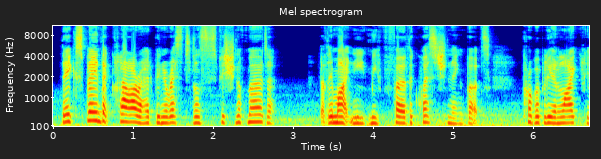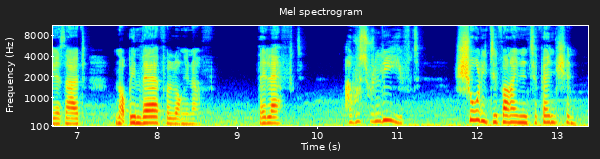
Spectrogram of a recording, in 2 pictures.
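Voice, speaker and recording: A woman reading a scripted first-person horror story in a measured, dramatic, suspenseful way. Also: mid-range voice, slight background noise, poor audio.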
